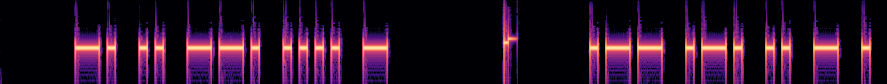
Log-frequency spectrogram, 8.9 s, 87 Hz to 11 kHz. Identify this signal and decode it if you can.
Morse code, heard as a keyed tone, about 15 wpm, 700 Hz. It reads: NIGHT WRITE
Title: Sentences from Top 300 Words - New Word Drill - 15wpm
